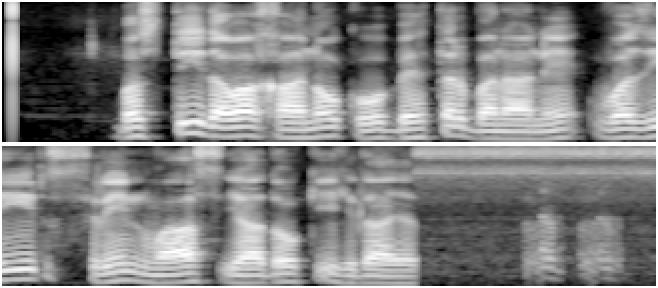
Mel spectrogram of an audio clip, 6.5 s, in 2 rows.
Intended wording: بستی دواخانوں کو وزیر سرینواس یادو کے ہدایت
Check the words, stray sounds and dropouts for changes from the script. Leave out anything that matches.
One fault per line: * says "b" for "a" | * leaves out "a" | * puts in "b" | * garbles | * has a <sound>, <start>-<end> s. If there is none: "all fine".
* puts in "بہتر بنانے"
* says "کی" for "کے"
* has a laugh, 5.9-6.4 s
